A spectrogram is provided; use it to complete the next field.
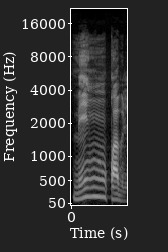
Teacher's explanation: نون ساکن بهش قاف اخفای حقیقی و قاف از حروف استعلاس غلیظ تلفظ میشه و با هم قلقله میخواد اینجا.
